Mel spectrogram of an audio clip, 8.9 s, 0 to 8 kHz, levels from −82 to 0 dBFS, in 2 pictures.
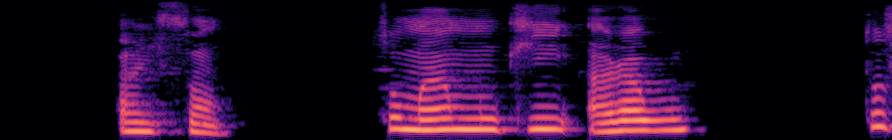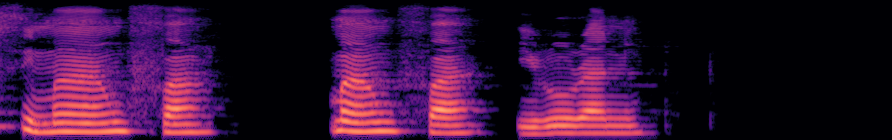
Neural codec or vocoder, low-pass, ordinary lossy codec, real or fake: none; none; none; real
